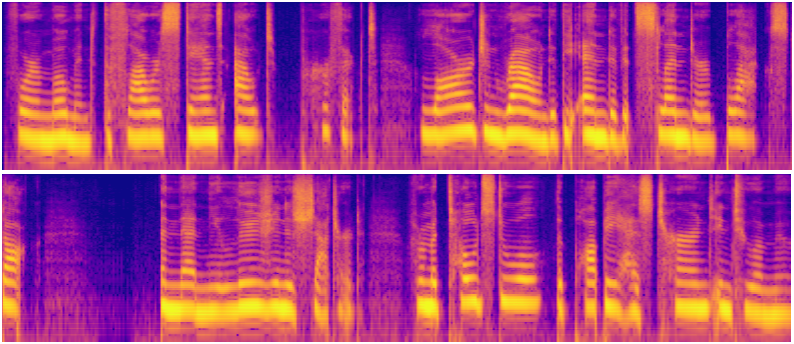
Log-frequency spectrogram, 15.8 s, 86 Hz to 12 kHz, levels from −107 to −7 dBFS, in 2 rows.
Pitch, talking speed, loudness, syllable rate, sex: 235 Hz, 135 wpm, -17 LUFS, 3.7 syllables/s, female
